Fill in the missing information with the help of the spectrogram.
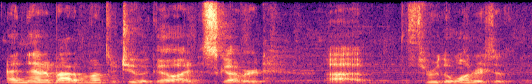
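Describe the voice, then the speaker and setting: A tech YouTuber in his forties hosts an unboxing vlog from a room at home, talking straight to viewers in a wry, chatty, casual way. His fairly low voice is flat and brisk, and the recording has a roomy echo with faint music.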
